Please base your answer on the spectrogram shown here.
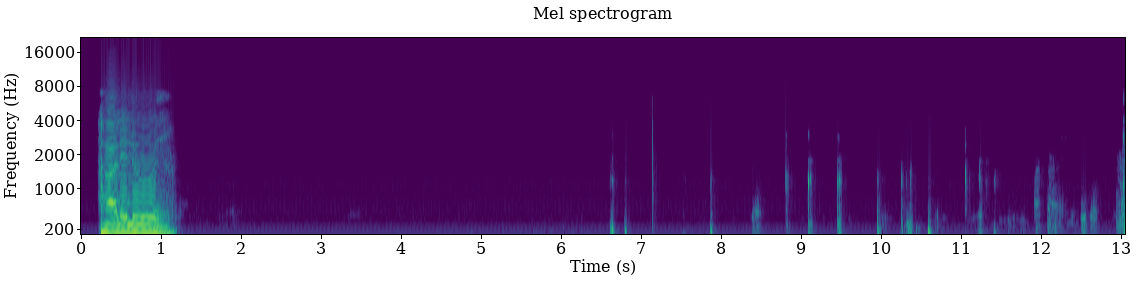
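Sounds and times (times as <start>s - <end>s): low electrical hum: 0.0s - 13.0s
sharp knocks and taps: 6.6s - 8.0s, 8.8s - 11.6s.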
